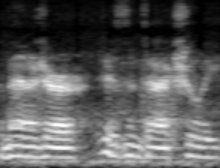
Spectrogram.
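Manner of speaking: low, loud, confused-sounding voice. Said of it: "looks at her confused and goes".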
